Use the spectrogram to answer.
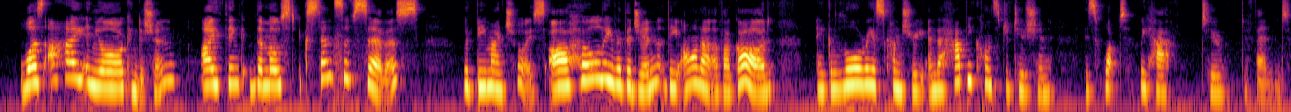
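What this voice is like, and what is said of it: Put-on British accent. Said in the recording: “they would all have British accents, so that is why that was rubber the British accent, or the best I could do”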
